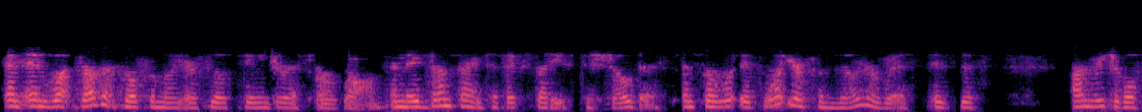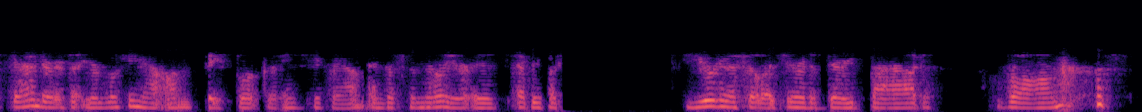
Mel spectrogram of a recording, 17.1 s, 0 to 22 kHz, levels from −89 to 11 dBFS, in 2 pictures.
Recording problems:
garbled, watery; badly; nothing above 3 kHz
audio cutting out; at 13 s for 1 s

